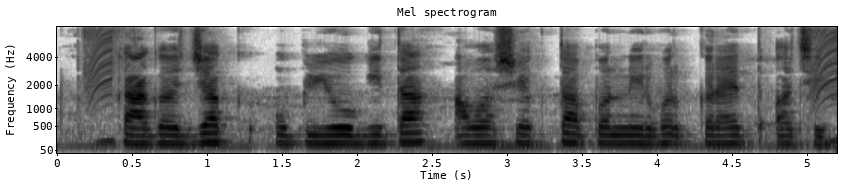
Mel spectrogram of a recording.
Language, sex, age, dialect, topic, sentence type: Maithili, female, 18-24, Southern/Standard, agriculture, statement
